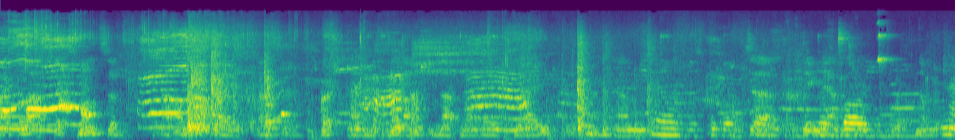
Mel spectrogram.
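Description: Toddlers babble and squeal nearby.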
